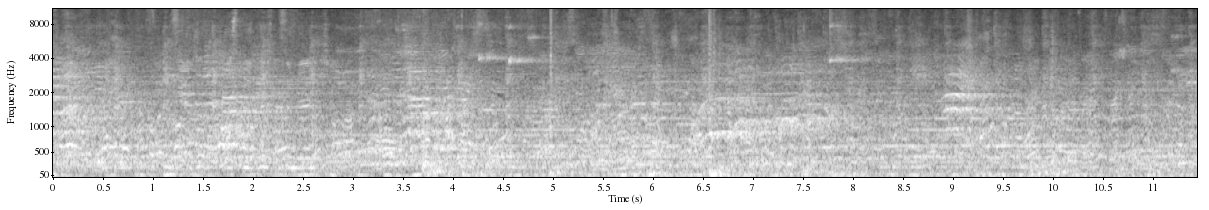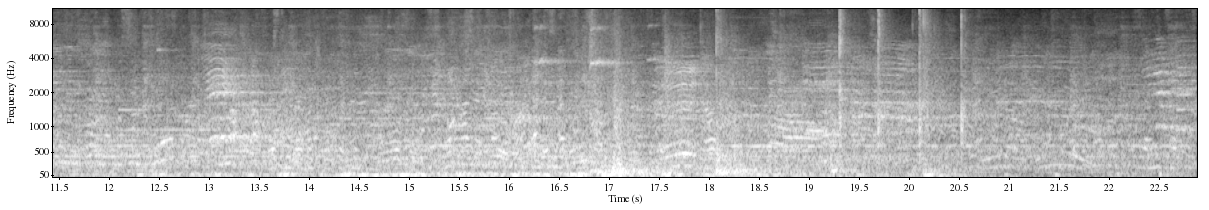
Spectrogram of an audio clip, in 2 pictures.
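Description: A ball is kicked with sharp thuds.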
